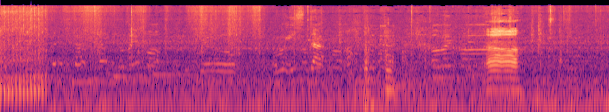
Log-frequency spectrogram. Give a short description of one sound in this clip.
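Young women laugh and chat just outside a car window.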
